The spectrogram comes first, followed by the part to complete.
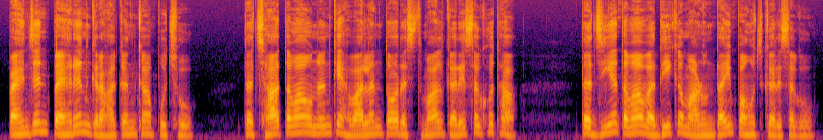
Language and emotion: Sindhi, neutral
